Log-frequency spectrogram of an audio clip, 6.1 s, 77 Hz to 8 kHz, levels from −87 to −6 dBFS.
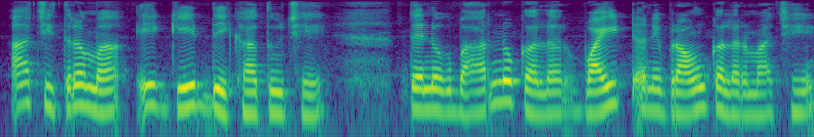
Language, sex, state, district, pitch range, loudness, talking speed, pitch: Gujarati, female, Gujarat, Valsad, 175-220 Hz, -19 LUFS, 145 wpm, 190 Hz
